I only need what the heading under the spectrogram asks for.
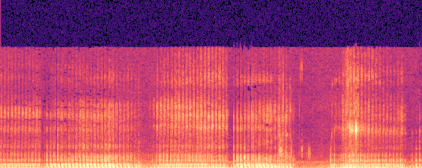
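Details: Kitten aged six months purring during cuddles and head scratches, ASMR-style close recording: rumbling low purr in breath-length bursts, a quiet gap near three seconds, then a small kiss-like click.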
